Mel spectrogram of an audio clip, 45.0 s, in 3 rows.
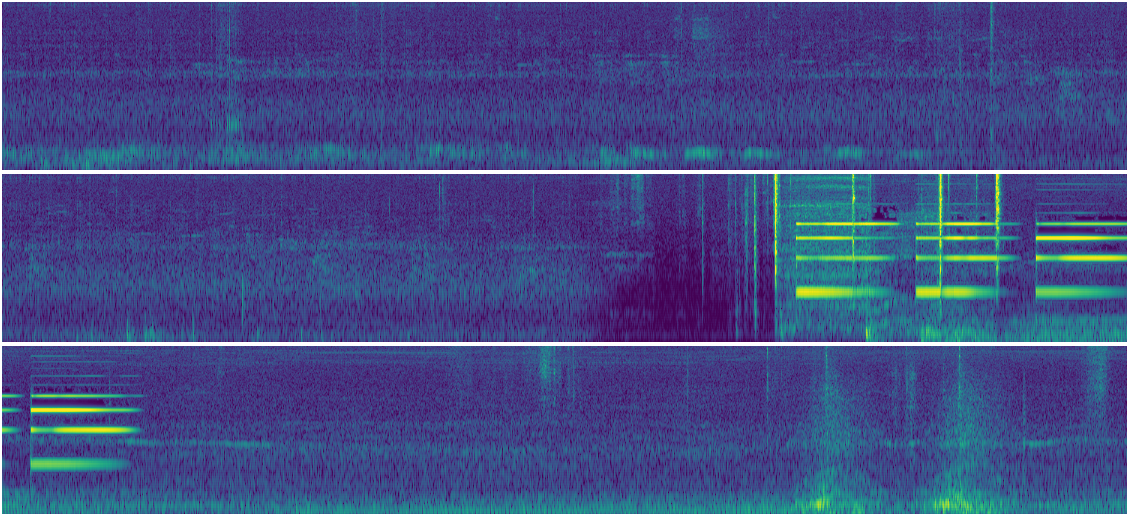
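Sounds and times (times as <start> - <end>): car engine starting and idling: 0.0 - 23.0, 25.3 - 45.0
engine revving: 25.4 - 45.0
dashboard chime: 25.6 - 31.9.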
